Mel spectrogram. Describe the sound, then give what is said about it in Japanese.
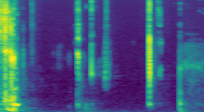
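Soft, wet mouth sounds of someone chewing food: a few faint, sparse clicks and squishes with short pauses between them. “食べ物をよく噛んでるだけ。”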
